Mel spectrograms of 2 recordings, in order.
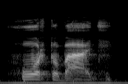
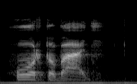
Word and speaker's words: Hortobágy: Uh, the correct pronunciation. This is Hortobágy. Hortobágy. Got it? – You heard it there.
